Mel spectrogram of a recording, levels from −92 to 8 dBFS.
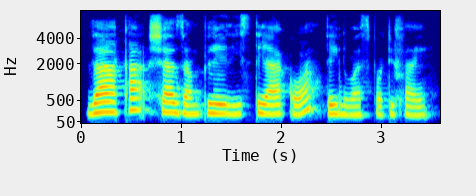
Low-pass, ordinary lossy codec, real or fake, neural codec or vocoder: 7.2 kHz; none; fake; codec, 16 kHz, 2 kbps, FreqCodec, larger model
